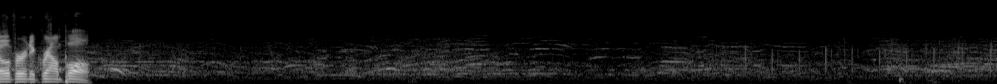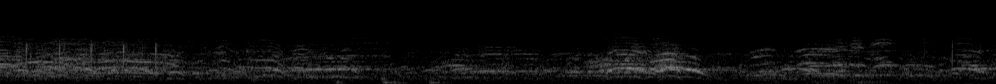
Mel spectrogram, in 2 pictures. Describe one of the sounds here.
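A crowd of spectators chatters and cheers outdoors at a distance.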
